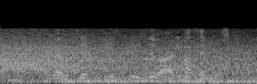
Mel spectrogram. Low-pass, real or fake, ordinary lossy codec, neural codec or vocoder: 5.4 kHz; real; none; none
